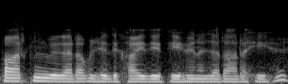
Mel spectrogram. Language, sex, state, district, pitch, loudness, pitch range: Hindi, male, Chandigarh, Chandigarh, 135 Hz, -18 LUFS, 130-145 Hz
